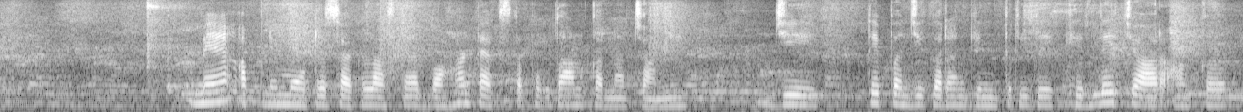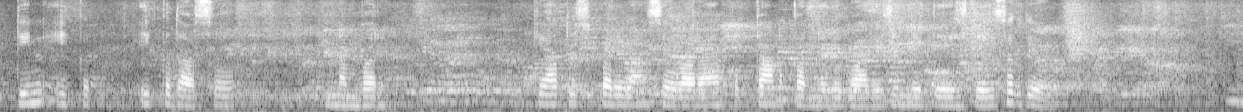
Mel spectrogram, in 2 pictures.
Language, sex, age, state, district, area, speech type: Dogri, female, 30-45, Jammu and Kashmir, Kathua, rural, read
